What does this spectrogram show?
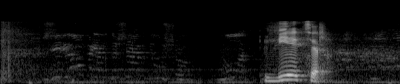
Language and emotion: Russian, neutral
